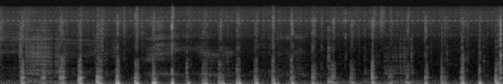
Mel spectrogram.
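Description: Fingers and palm tapping and patting the face of a cutting board: a quick, steady run of dull thuds, about four or five a second, starting a moment in.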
